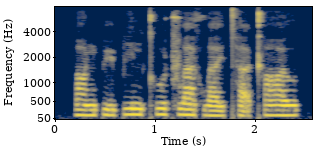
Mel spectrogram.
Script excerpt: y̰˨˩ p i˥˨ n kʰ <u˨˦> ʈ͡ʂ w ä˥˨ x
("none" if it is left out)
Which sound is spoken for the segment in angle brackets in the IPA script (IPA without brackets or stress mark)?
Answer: u˦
